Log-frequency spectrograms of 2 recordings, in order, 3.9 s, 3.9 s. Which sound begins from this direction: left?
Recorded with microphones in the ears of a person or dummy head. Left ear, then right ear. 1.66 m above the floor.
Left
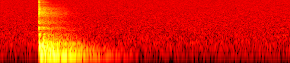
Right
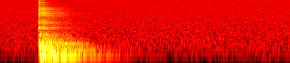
A thud, at 0.5 s.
